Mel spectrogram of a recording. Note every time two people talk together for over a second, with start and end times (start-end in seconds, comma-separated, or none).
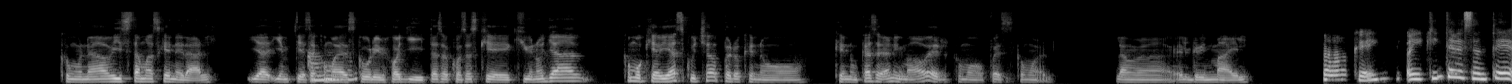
none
